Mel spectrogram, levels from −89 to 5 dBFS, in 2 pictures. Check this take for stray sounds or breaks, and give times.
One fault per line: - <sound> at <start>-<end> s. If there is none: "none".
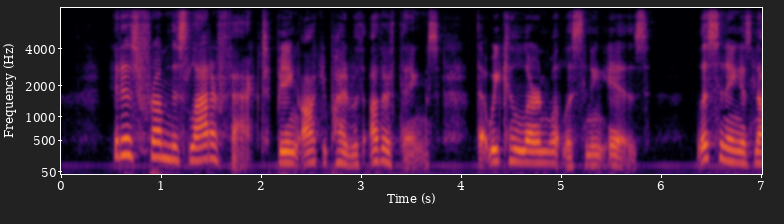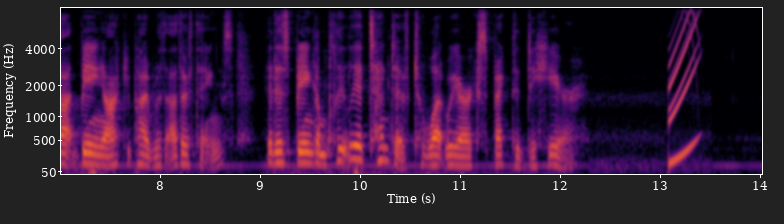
- chirp at 13.1-13.4 s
